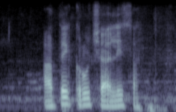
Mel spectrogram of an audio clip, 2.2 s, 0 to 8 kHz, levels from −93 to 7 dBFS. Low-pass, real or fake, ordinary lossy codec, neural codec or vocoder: 7.2 kHz; real; Opus, 16 kbps; none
